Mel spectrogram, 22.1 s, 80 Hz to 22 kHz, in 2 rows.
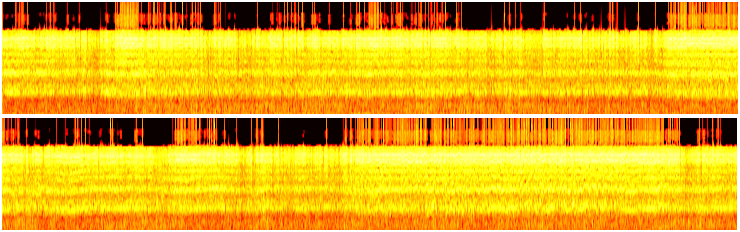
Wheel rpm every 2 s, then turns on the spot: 230, 230, 230, 240, 230, 210, 230, 230, 200, 190, 210.
none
